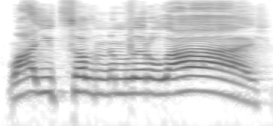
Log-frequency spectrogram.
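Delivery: ordinary talk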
